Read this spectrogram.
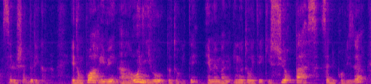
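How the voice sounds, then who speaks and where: A young man in his twenties explaining a theory in a casual lesson, lively and gesturing, with many fillers, filmed in an empty lecture hall. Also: mid-range voice. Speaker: educational video host.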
